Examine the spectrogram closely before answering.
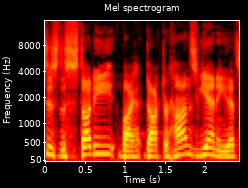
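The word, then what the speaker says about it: Hans Jenny: the study by Dr Hans Yenni that's how you pronounce that name even though it looks like Jenny the J is silent it's like a why so Dr Hans Yenni studied a drop of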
